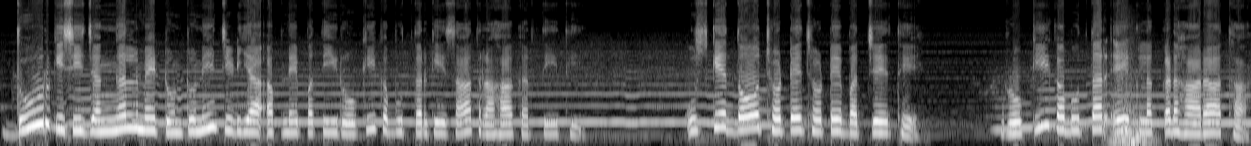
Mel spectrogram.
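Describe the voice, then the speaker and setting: Female storyteller, high voice, scripted children's narration, music underneath. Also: slow. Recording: music bed behind the voice.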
